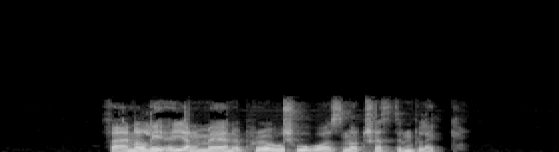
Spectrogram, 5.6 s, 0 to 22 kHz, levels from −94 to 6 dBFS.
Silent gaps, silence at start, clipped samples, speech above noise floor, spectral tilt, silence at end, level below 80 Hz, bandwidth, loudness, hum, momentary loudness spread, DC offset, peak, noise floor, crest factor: none; 1.1 s; under 0.1%; 68 dB; -5.5 dB/octave; 1.25 s; -58 dBFS; 8 kHz; -17 LUFS; none; 8 LU; under 0.1%; -2 dBFS; -85 dBFS; 16 dB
